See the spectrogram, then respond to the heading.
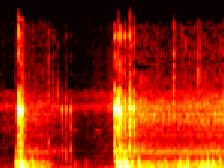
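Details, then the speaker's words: Washing machine drain pump tested out of the machine, plugged straight into the mains: a few clicks then a light rattling whir, partly from touching the table; pump spins, reasonable noise, expected to last. "ela tá fazendo barulho mas porque está encostado na mesa se eu levantar é o barulho está razoável"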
